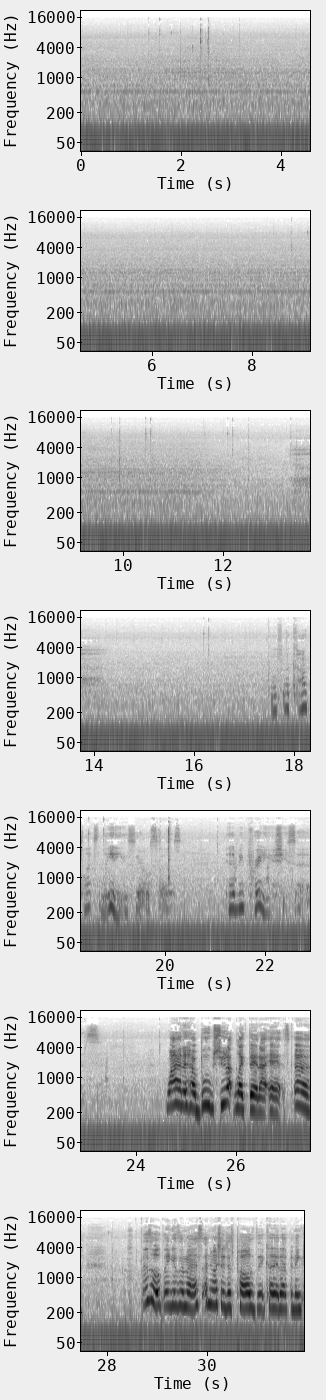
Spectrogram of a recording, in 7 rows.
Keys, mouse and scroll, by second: 3.4 middle click, 10.0 k, 12.6 middle click, 20.9 middle click, 21.6-22.7 scroll down 4, 22.7 middle click, 22.7-23.6 scroll down 5, 23.9 middle click, 25.6 ctrl+z, 26.6 scroll up 1, 27.3 scroll up 5, 28.7 scroll up 2, 28.7 k.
